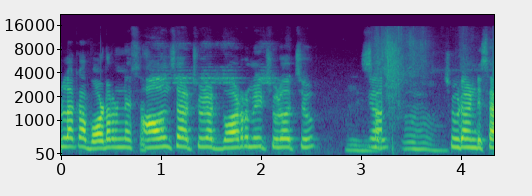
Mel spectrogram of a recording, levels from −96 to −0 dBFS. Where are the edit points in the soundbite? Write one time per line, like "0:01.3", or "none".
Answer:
0:03.1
